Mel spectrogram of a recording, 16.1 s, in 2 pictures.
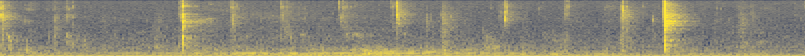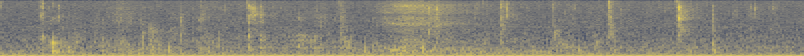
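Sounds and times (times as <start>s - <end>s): close chewing: 0.0s - 16.0s
steady low hum: 0.0s - 16.0s
mouth clicks and smacks: 1.8s - 7.6s.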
